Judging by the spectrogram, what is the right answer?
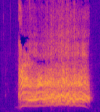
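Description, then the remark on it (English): A single loud, raspy screech lasting over a second, made by a human voice imitating a crow, harsh, with a steady sustained pitch before cutting off abruptly. “do you do the crow screech again?”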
